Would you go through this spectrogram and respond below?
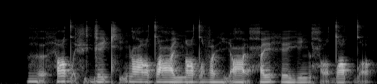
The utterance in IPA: ɦ ə̰ h e dˤ ə̰ fʲ ə̰ ɡ e cʰ ḭ ŋ ʕ i tˤ e ʕ ɜ ɲ y dˤ ə v y ɦ ḭ ʕ ḭ ħ e h e j i ɲ ħ ḛ dˤ ɛ tˤ dˤ ḭ

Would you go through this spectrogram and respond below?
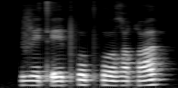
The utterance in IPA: v e tʼ e pʰ o pʰ o ʁʷ ɛ qʷ ɐ

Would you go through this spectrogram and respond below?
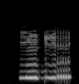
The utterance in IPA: j ĩ ɠ i r

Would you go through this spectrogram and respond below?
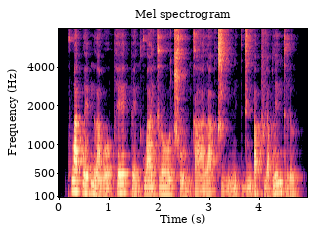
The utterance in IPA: kʰ w a˥˩ t̚ w e˦˥ ʔ n ɯ˨˩ a̯ w oː˦˥ pʰ eː˥˩ t̚ p e˩˦ n k w a˧ j k l oː˧ t͡ɕʰ uː˨˩ m k aː˩˦ l a˨˩ ʔ t͡ɕ i˩˦ n | d i˧ n ʔ a˥˩ p̚ f i˨˩ a̯ p l i˥˩ n k r ɯ˨˩ k̚

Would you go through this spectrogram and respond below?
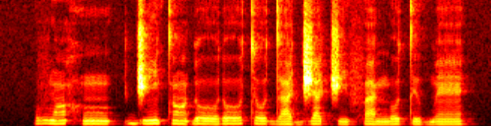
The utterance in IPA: v ɔ̃˦ h ũ˧ | d͡ʒ ĩ˦ t ɔ̃˧ ɗ oː˧ ɾ oː˦ t o˧ d a˨ d͡ʒ a˦ t͡ʃ i˨ f a˨˦ ŋ o˧ t ɨ˨ b ɛ̃˦

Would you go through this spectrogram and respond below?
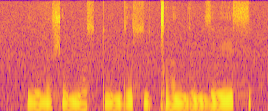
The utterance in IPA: l ɪ v ɐ s ɽ o m ɳ ɔ s tʷ i n d o s y ǀ ɐ ŋ ɡ ø n z e s

